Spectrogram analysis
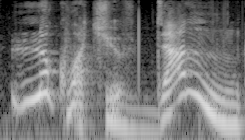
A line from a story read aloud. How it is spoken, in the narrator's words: cried Anansi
